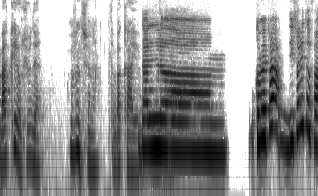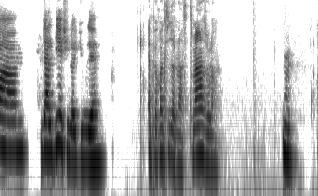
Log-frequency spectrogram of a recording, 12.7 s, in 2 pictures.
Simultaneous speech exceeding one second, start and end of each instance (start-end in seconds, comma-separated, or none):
none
